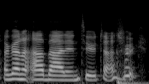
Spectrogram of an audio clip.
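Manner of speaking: real amusement; giggling as she talks; laughing. Real, not acted. Laughing about adding accent.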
